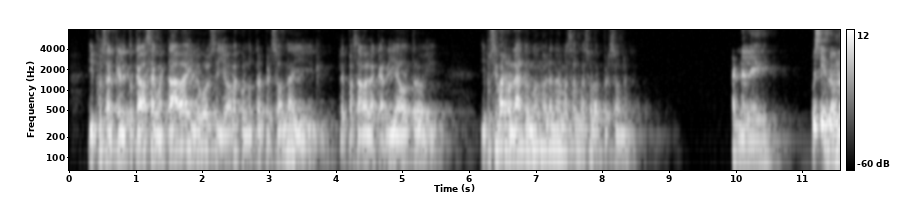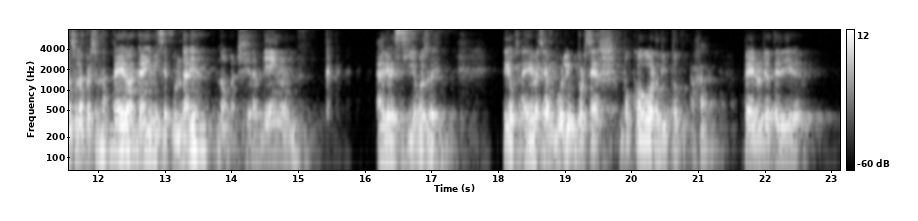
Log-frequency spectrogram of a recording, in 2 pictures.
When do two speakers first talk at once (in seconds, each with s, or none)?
none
